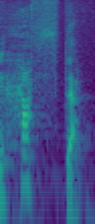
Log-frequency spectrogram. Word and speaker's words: have to: to work every day can you see how I'm saying half day not have to work I have to work I have to work that's the pronunciation that's how we say it in everyday English I have to work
